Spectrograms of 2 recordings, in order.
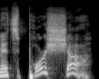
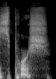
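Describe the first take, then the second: First: It is said the German way. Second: It is said the American way. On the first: This is how a German says it. "if you're a German, it's Porsche" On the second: This is how an American says it. "but to an American, it's Porsche"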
